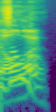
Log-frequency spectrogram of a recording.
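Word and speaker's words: Xolo: to pronounce it because it's like an X or a Z sound. Yeah, Zolo. Yeah, like YOLO, but with an X.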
